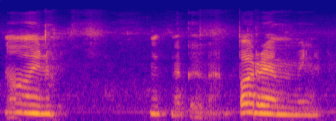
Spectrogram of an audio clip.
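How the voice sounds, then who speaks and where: A high-pitched woman mutters her way through a casual screen-recorded game tutorial, halting and distracted as she clicks, while also telling viewers directly what to do. A little hiss or hum runs in the background.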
